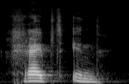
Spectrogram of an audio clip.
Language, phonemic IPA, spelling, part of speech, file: Dutch, /ˈɣrɛipt ˈɪn/, grijpt in, verb, Nl-grijpt in.ogg
- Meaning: inflection of ingrijpen: 1. second/third-person singular present indicative 2. plural imperative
